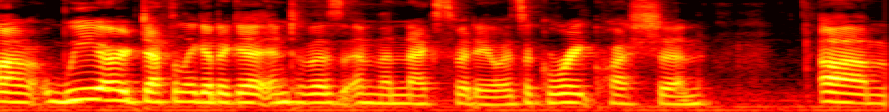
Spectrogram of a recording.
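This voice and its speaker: In a very clean recording with a silent background, a woman with an American accent talks at a very fast pace, her tone bright and sharp and her intonation fairly even. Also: medium pitch for a woman. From US East Coast. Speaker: marketing agency founder. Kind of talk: Q&A video talk.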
